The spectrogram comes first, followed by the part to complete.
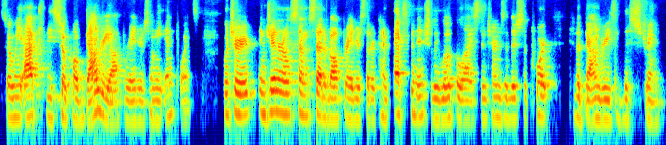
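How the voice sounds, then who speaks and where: A young man with a slightly high, steady voice gives an academic physics talk at a conference. He speaks fast and technically, stumbling into restarts and filler words, and the audio quality is poor.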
